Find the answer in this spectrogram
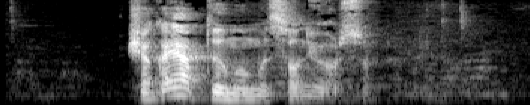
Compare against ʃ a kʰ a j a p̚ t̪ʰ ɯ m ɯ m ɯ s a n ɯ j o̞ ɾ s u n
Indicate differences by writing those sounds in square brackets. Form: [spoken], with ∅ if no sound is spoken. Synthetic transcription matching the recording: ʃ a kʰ a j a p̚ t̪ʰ [ɯː] m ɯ m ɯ s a n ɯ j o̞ ɾ s u n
